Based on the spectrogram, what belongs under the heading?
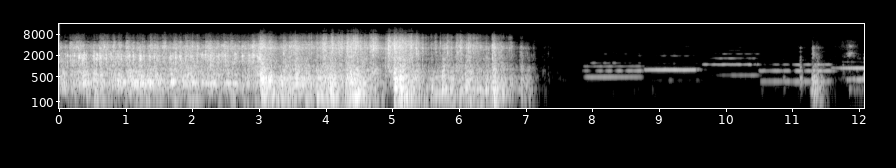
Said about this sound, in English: The wagon. It's moving. Someone's taking the brakes off and pushing us down the hill.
